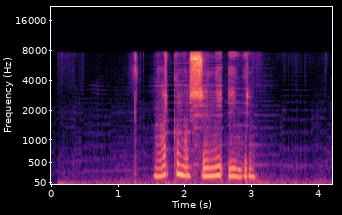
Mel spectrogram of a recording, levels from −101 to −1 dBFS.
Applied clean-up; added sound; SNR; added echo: neural separator model SepFormer DNS4.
